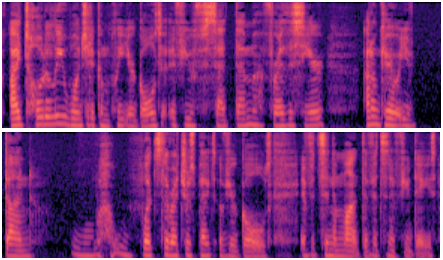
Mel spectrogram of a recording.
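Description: Rambling eighteen-year-old girl, gravelly. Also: sits low, warm tone, no room sound. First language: Spanish. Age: teens. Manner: rambling, chatty, drifts off topic. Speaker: vlogger. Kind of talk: casual chat to camera.

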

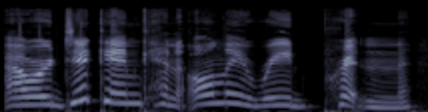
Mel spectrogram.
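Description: A woman's voice: high voice, animated, normal speed, sharp tone, no echo, studio quality, pitched above the performer's own voice. A woman doing a chatty housemaid. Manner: broad dialect, eager and chatty. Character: cheerful young Yorkshire housemaid, homely and talkative.

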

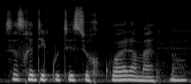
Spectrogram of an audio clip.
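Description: A woman hosting a podcast interview, asking calm, probing questions in a soft, attentive way. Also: medium pitch, fast, slightly rough. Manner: calm, soft and attentive, sometimes near a whisper. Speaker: podcast host.

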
